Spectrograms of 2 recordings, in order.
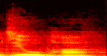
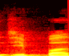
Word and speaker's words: জিহ্বা: একইভাবে ভাবে আমরা বলেছিলাম জিউভা এই একই শর্ত অনুযায়ী এই এটি জিহ্বা জিবলা এগুলো নয় এটির উচ্চারণ হবে জিউভা জিউভায় উচ্চারিত প্রতিটি সত্য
